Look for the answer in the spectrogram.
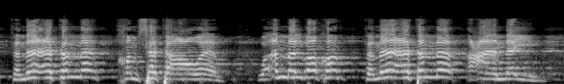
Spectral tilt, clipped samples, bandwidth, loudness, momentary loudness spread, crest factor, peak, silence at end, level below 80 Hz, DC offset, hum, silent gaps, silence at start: -3 dB/octave; under 0.1%; 9.2 kHz; -10 LUFS; 10 LU; 12 dB; 0 dBFS; 0 s; -36 dBFS; under 0.1%; none; none; 0 s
